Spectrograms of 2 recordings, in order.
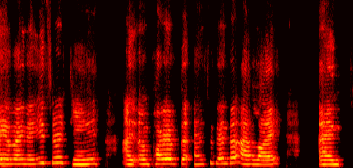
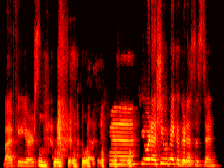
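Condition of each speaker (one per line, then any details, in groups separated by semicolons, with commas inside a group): Cerebral palsy; affects hand, hand tremor
No condition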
